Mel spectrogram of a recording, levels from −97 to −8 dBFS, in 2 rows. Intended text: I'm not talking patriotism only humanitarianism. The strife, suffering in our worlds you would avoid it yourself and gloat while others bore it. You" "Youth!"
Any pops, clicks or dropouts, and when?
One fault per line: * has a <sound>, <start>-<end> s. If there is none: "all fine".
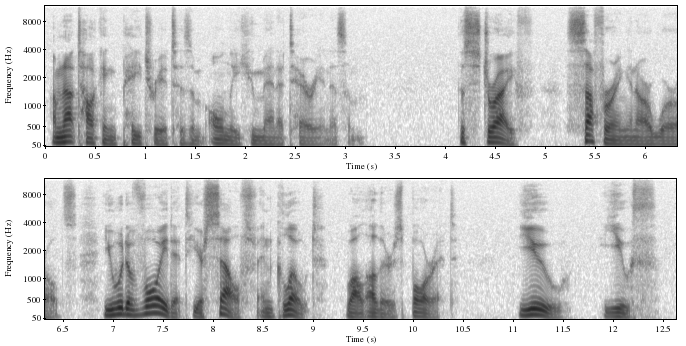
all fine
